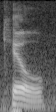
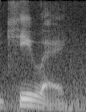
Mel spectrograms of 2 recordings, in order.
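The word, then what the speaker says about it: Kille: I knew her long ago in Paris when her surname was not kill. It's probably Keel. Ke, but it's it's spelled K I L L E.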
